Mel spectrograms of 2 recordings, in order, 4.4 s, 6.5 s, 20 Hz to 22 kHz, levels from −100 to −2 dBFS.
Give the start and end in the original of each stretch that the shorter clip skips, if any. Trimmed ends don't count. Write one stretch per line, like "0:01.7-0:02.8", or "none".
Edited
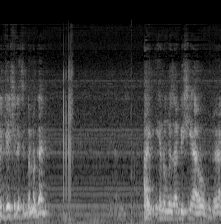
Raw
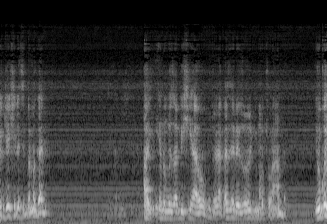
none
